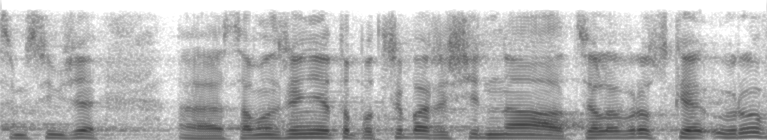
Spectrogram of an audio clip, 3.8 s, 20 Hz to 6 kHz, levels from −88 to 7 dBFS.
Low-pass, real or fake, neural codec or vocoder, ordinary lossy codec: 5.4 kHz; real; none; AAC, 48 kbps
